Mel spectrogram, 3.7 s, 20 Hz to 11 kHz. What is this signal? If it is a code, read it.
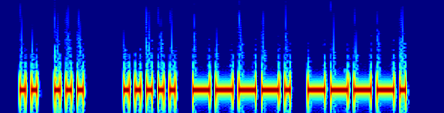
Morse code, heard as a keyed tone, about 30 wpm, 700 Hz. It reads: IS 599
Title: Speed-Racing Common QSO Phrases - 25wpm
